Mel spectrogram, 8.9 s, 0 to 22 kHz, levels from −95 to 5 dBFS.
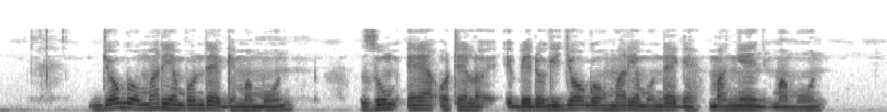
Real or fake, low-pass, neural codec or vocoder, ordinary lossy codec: real; 7.2 kHz; none; MP3, 32 kbps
